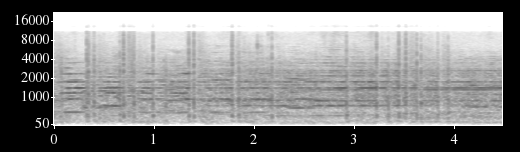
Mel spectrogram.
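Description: Fireworks bursting and crackling in rapid pops, with music playing throughout.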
